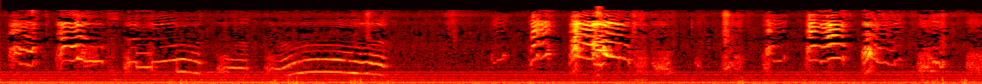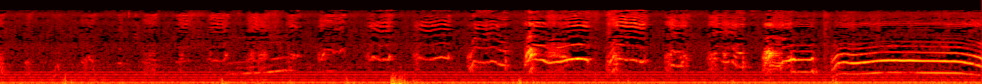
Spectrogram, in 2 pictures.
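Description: A Siberian Husky puppy gives thin arching howls that rise and fall, mixed with high yips and squeaks.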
